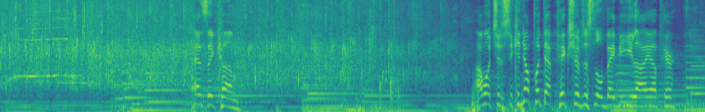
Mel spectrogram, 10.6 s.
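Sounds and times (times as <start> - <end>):
audience round of applause: 0.0 - 7.1
speech: 2.9 - 3.7, 4.5 - 5.0, 7.1 - 10.4.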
